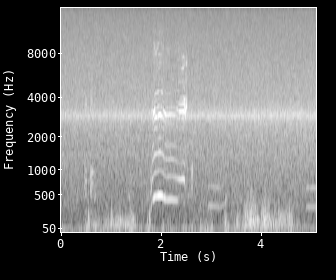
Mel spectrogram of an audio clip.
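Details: Eurasian eagle-owl visiting its nest on the evening of 27 December 2013 around 18:25, calling repeatedly: a drawn-out, falling note with rich overtones, then quieter shorter notes, over a constant high electronic whine.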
